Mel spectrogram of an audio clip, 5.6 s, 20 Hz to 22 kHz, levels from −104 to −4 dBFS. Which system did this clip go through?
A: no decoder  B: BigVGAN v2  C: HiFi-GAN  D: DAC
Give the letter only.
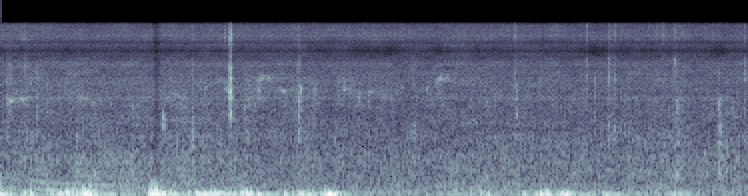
D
